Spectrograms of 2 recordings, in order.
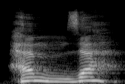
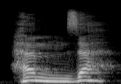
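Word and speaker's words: همزة: হামজা হরফটি উচ্চারণের ক্ষেত্রে বারিক করে উচ্চারণ করতে হবে এবং এখানে টেনে পড়া যাবে না। দ্রুত পড়তে হবে। আপনারা আমার সাথে বলুন হামজা হামজাহ হামজা হরফটি উচ্চারণের স্থান হা এর মতই।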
